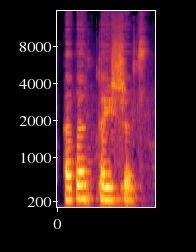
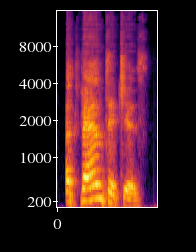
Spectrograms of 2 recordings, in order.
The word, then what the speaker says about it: advantageous: Advantageous. Excellent. Yeah, because most people will say instinctively advantages. But no, you know, English is weird.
